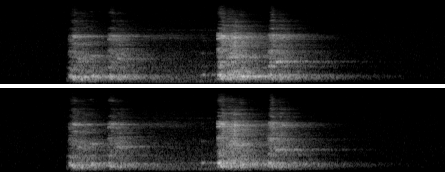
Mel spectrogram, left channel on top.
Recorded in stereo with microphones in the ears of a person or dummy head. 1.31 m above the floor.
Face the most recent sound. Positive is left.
turn(degrees=-15)  # may be behind; listen again after turning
